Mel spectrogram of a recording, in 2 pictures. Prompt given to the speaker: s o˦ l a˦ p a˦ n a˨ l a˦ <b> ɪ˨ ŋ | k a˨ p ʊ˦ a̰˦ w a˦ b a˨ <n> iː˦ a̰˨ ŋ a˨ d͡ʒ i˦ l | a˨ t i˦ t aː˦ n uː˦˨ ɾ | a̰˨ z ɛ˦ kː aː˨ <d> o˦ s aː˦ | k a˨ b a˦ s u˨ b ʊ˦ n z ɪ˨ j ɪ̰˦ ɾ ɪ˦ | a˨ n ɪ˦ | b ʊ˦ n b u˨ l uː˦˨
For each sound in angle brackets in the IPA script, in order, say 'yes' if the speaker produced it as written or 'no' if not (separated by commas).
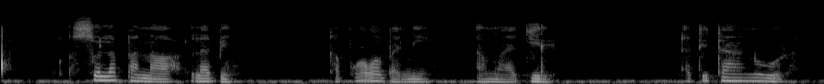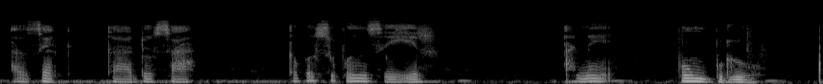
yes, yes, yes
